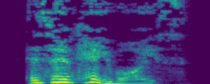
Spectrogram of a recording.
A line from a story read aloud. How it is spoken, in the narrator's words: Reem said gently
